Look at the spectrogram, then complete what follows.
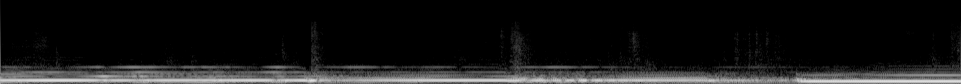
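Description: A sustained droning tone with overtones, as in an experimental music performance. It wavers a couple of times, with a few light clicks, and steps down to a lower pitch about eight seconds in.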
